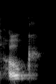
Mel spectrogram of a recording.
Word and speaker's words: hoc: I think HOC is pronounced hoke. Other people think it's pronounced hawk.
